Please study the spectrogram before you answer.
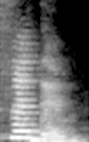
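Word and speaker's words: седем: the end number seven number seven is said them this is similar than english 7 with d yes ok number 8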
